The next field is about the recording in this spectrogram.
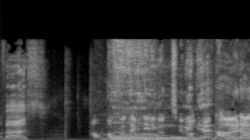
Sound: players moan

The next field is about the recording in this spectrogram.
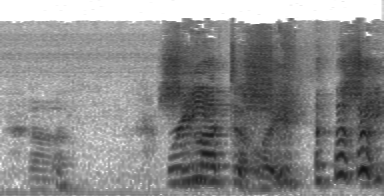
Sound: laughs

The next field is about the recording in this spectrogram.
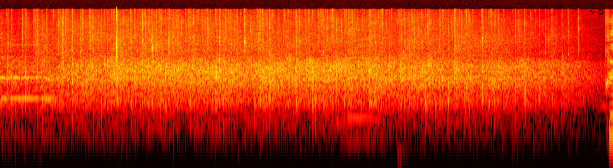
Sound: applause

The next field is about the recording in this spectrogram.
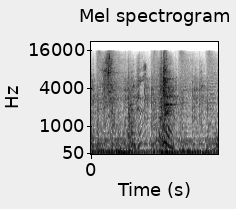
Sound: grunting

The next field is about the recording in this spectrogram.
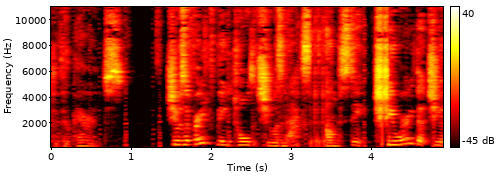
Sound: glitch

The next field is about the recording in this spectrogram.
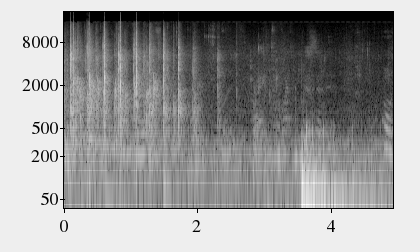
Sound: clapping

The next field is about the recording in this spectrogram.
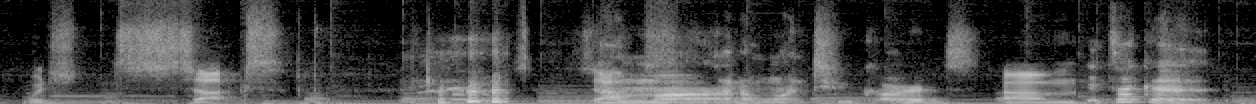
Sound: laugh

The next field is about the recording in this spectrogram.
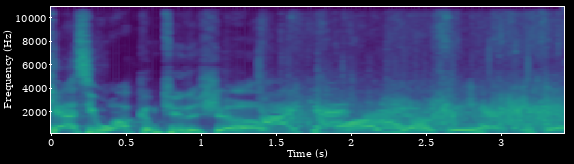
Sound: audience applause

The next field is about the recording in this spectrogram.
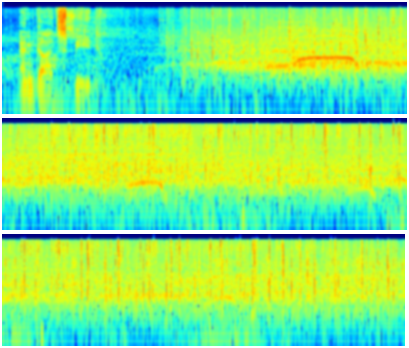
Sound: applause

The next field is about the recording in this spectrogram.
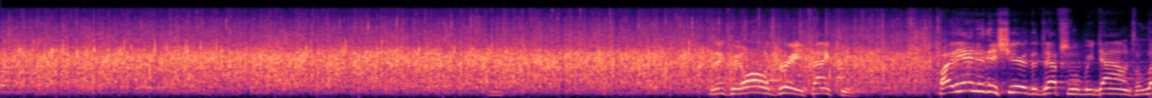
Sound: applause

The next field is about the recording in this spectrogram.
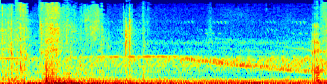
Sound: SIRENS WAlLlNG IN DISTANCE

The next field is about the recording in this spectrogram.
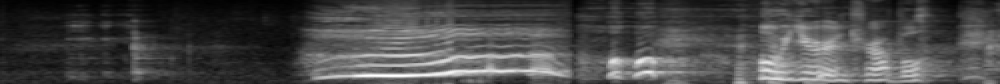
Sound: wife gasps

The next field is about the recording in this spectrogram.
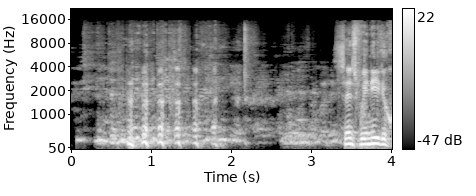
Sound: everybody laughs

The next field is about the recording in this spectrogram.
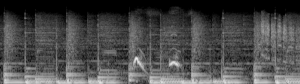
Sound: woofs

